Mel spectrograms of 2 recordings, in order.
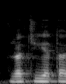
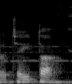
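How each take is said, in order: First: रचयिता said ra-chi-yata; wrong pronunciation. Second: रचयिता said ra-cha-yita; correct pronunciation. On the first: Teacher quizzes class on misspelling, रचयिता as ra-chi-yata. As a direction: put the i straight after ch in रचयिता. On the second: Teacher answers own question, रचयिता as ra-cha-yita. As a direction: keep cha open, then yi in रचयिता. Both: Shown as a demonstration. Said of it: "रचयिता क्या होता है".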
